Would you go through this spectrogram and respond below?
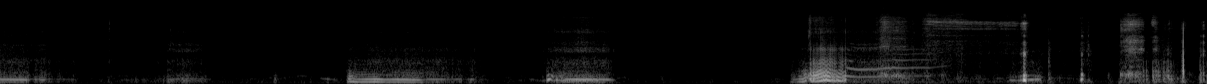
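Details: Baby snoring while asleep: repeated low, rough snoring breaths with snorting about every two seconds in a quiet room, with some handling noise near the end.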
